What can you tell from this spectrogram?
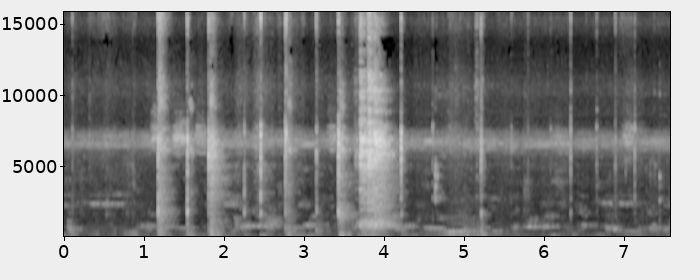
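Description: Scattered light taps and clicks, with a short rustling hiss about four seconds in, over faint background music.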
